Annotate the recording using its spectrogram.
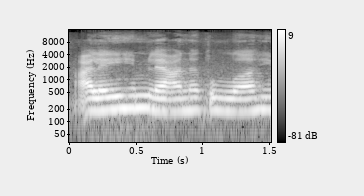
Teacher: اللہ کے لام کو موٹا پڑھیں گے اور ساتھ میں کھینچ کے بھی پڑھیں گے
